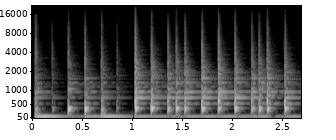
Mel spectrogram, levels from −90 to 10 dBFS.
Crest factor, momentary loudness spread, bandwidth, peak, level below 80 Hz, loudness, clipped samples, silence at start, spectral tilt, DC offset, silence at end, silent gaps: 22 dB; 4 LU; 15.5 kHz; 0 dBFS; -30 dBFS; -23 LUFS; under 0.1%; 0 s; -6.5 dB/octave; under 0.1%; 0 s; none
